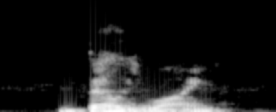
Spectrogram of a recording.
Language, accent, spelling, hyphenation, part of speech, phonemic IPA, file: English, Southern England, belluine, bel‧lu‧ine, adjective, /ˈbɛljuˌaɪn/, LL-Q1860 (eng)-belluine.wav
- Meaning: Of, characteristic of, or pertaining to beasts; animal, bestial; brutal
